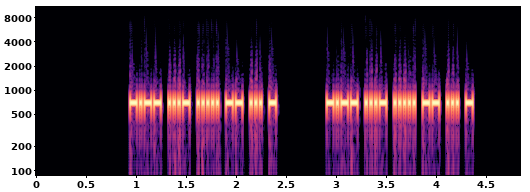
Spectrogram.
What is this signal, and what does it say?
Morse code, heard as a keyed tone, about 48 wpm, 700 Hz. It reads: YV5MST YV5MST
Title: DXCC-100 Call Signs - 6 Characters - Repeated 2x - 50wpm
